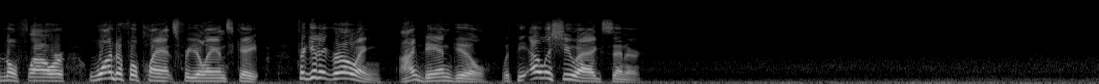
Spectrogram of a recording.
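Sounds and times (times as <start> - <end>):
low outdoor rumble: 0.0 - 10.9.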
